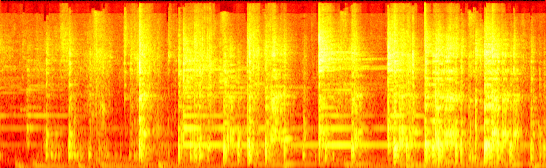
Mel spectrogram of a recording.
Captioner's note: clanging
